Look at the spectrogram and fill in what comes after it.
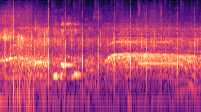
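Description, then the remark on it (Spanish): A crowd at an awards ceremony claps and cheers steadily for the WhatsApp promo, with sharp scattered claps over a dense roar of voices and whoops, loud throughout the short burst. “Escucharon en WhatsApp el escandalazo y los aplausos, ¿no?”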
